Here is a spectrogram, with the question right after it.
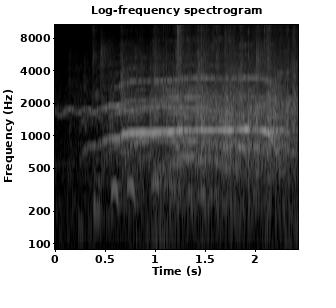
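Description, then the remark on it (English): A small cheering section in the back cheers and claps for a church mission team, steady, with a sustained high whoop riding over the noisy applause for a couple of seconds. “Got the cheering section in the back here.”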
